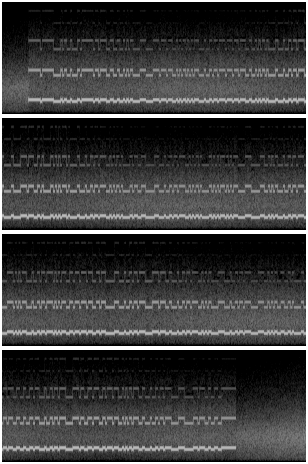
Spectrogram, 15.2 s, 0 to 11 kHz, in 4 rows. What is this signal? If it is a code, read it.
RTTY (45.45 baud, 170 Hz shift), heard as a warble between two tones, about 1360 Hz centre. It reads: 8499146 1743 397363 4325 4366954 96 60105 97 49 9483080 927147 9578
